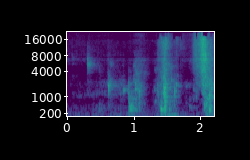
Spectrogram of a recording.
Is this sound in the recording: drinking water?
yes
